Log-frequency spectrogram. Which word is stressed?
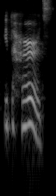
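hurts. The stress falls on the word hurts. The speaker calls it right. "So you should say it hurts"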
